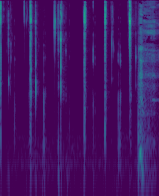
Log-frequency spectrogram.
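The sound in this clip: Wet smacking and crunchy chewing noises from a mouth form a string of short, quiet clicks and bites in an irregular rhythm. A longer, louder rustling crunch closes the sequence.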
